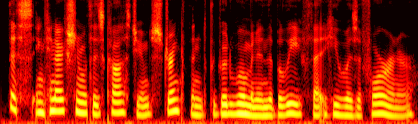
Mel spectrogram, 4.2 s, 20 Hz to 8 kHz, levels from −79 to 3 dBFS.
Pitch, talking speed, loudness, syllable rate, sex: 185 Hz, 260 wpm, -17 LUFS, 7.0 syllables/s, female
